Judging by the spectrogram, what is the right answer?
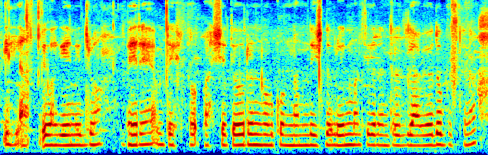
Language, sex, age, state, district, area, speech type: Kannada, female, 18-30, Karnataka, Uttara Kannada, rural, spontaneous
